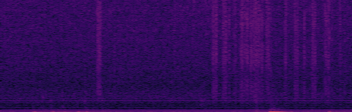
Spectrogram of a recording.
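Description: Steady electrical hum in the recording microphone, with a few low thumps and faint clicks; the loudest thump comes about three and a half seconds in.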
